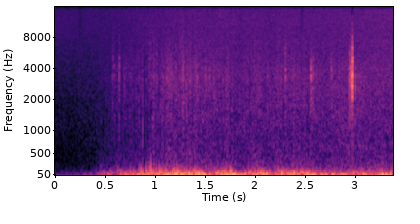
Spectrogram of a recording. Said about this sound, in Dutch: Ik zit hier in een gierende wind, vlak bij de zee, op het uiterste puntje van Zuid-Afrika. We zijn vanuit de tafelbaai 50 kilometer doorgereden tot aan de punt bij Kaap de Goede Hoop.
